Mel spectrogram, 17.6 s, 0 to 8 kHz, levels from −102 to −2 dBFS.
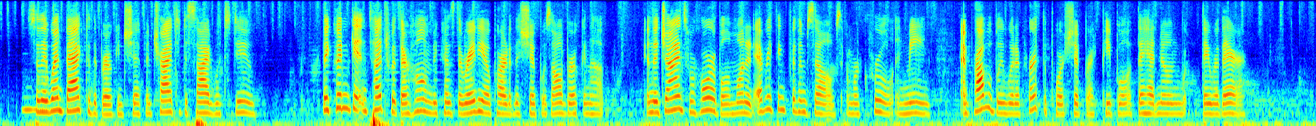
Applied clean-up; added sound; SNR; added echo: neural separator model SepFormer DNS4.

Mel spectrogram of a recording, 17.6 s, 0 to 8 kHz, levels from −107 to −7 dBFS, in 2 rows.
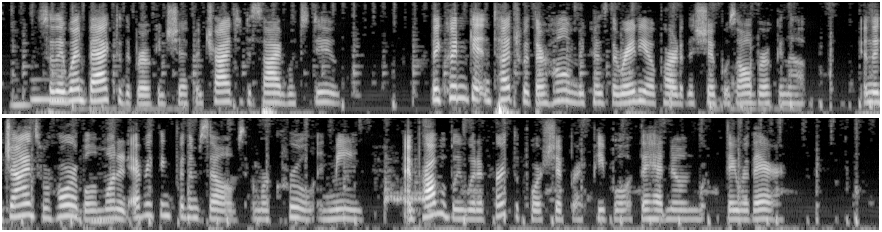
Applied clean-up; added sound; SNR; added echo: classical method spectral subtraction.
